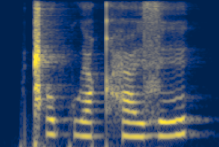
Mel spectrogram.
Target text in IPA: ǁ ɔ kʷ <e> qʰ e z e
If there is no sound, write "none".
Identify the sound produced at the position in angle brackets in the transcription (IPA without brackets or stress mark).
e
